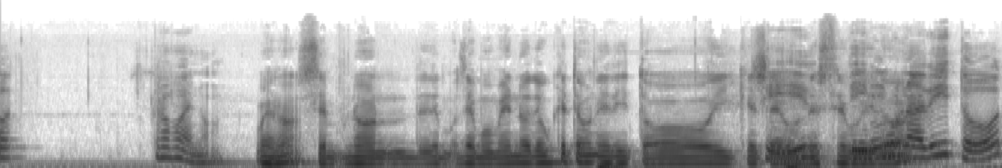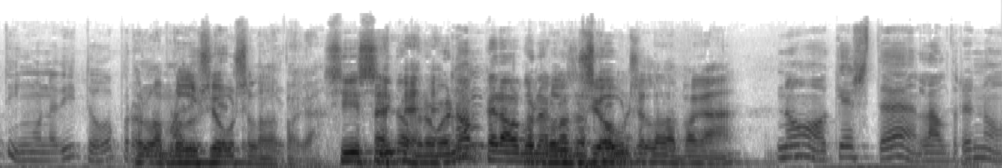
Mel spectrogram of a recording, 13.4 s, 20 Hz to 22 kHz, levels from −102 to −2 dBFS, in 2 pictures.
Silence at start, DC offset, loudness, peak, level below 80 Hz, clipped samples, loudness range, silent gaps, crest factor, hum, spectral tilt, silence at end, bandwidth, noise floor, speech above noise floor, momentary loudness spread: 0 s; under 0.1%; -24 LUFS; -4 dBFS; -40 dBFS; under 0.1%; 9 LU; none; 20 dB; none; -6 dB/octave; 0 s; 13 kHz; -53 dBFS; 29 dB; 16 LU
